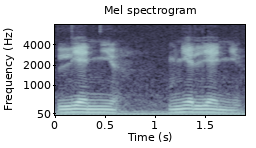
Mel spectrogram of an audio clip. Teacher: So these letters do sound quite different when you put a soft sign after them. So the letter N will kind of become like a ny sound.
